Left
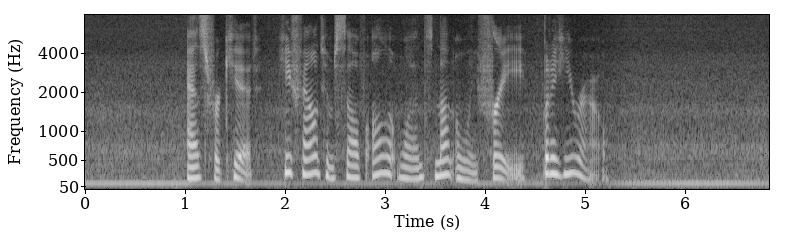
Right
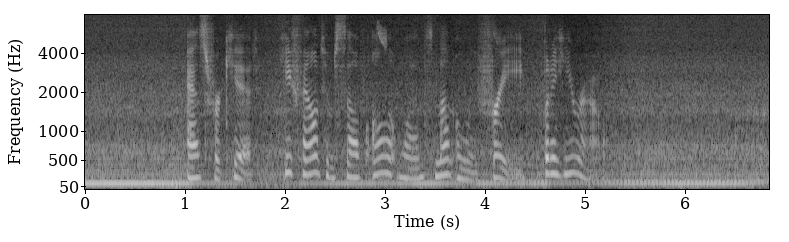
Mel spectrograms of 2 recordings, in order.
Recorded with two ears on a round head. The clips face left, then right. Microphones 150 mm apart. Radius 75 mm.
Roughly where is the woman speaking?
Left.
